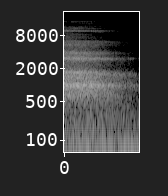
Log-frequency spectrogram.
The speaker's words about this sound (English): take a big breath in through the nose, out through the mouth,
